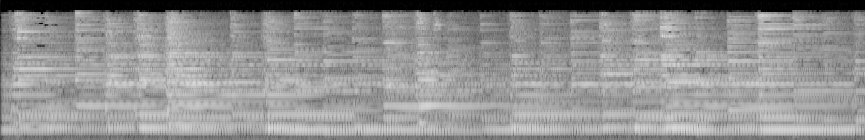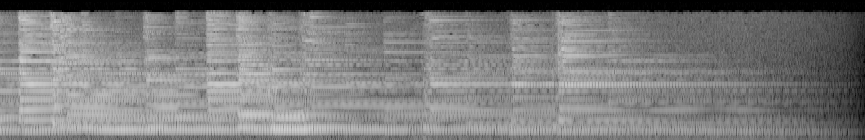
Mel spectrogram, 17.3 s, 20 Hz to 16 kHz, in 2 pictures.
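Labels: A swarmandal plays melodic music with soft, rippling notes. 0:00.0 - 0:17.3

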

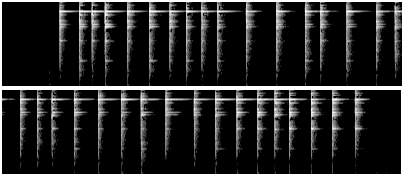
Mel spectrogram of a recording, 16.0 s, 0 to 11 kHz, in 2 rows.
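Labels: The metallic sound of a small hammer or chisel repeating irregularly several times. 0:01.1 - 0:15.2

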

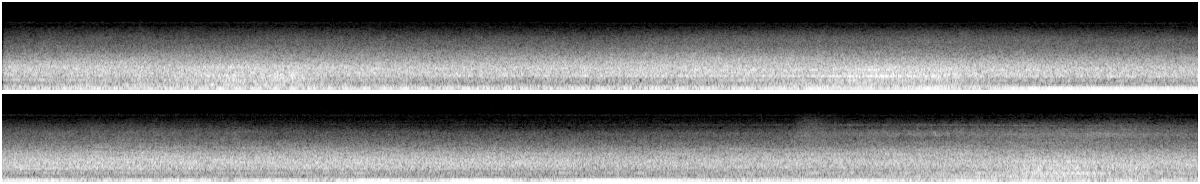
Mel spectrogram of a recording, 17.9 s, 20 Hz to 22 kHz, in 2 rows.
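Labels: Engine noises from cars and trucks passing on the highway. 0:00.0 - 0:17.9
An engine noise from a passing truck on the highway. 0:01.5 - 0:02.3
A car passes by on the highway with a loud engine noise. 0:11.4 - 0:14.1
A car passes by on the highway with a loud engine noise. 0:15.1 - 0:15.9

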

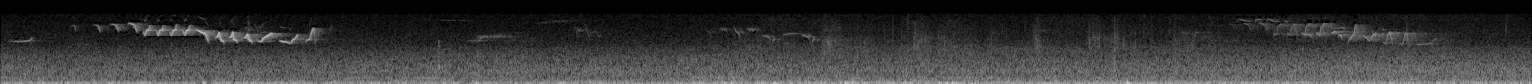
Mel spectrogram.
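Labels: Birds singing in the forest. 0:00.0 - 0:15.3
A stream of water flowing in the forest. 0:03.3 - 0:08.6
Footsteps on branches and leaves in a forest. 0:08.6 - 0:13.0

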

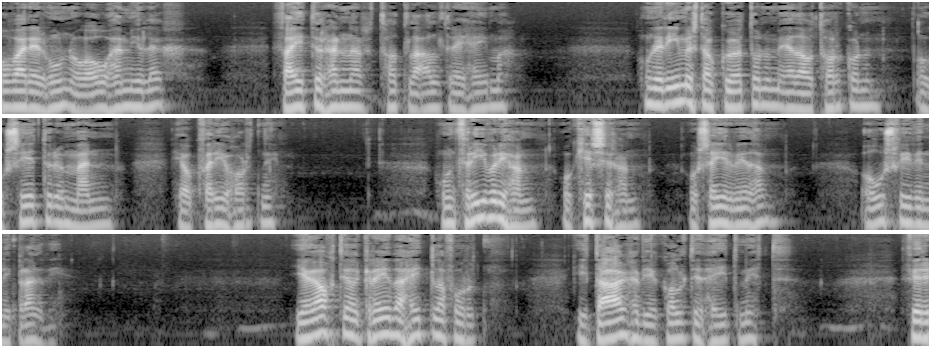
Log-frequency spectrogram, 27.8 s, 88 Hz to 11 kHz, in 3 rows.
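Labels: A priest is reading. 0:06.2 - 0:23.5

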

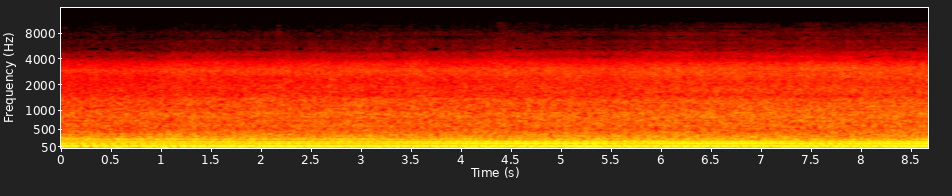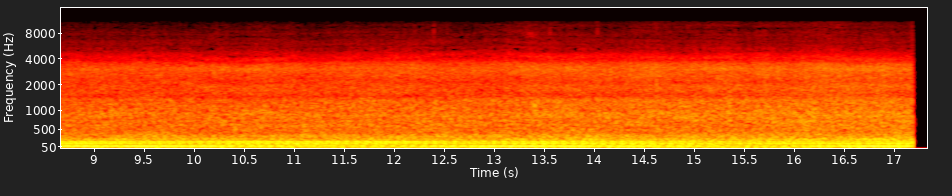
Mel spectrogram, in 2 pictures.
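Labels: A diesel-powered ship engine running steadily. 0:00.0 - 0:17.3

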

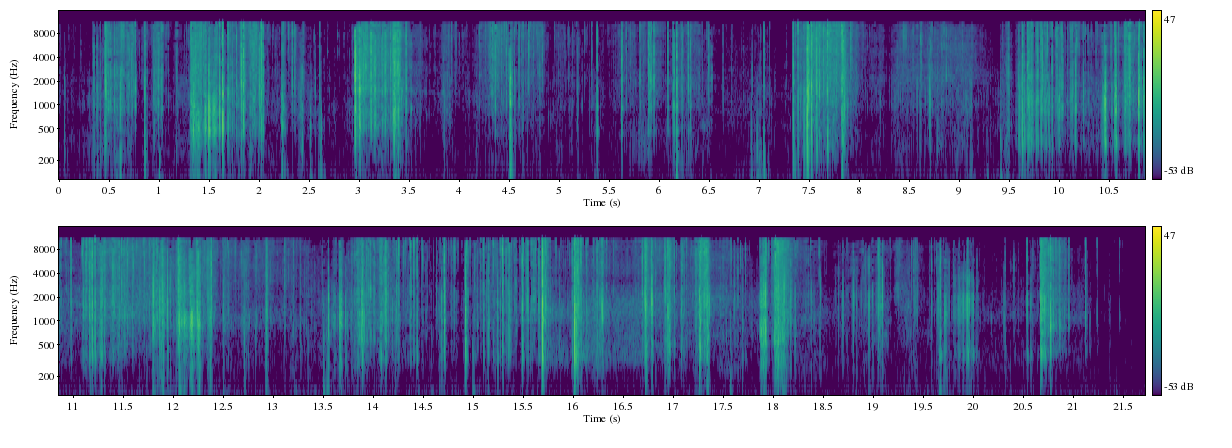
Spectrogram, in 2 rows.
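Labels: Footsteps on a frozen surface. 0:00.0 - 0:21.7

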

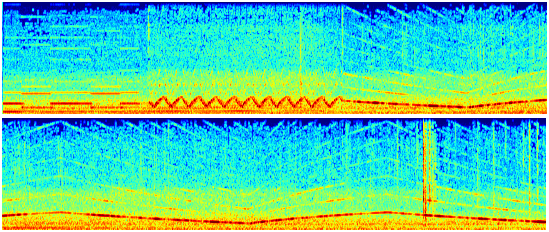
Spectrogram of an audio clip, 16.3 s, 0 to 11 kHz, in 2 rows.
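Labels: A rhythmic siren sounds. 0:00.0 - 0:16.3
An engine is running. 0:00.0 - 0:16.3

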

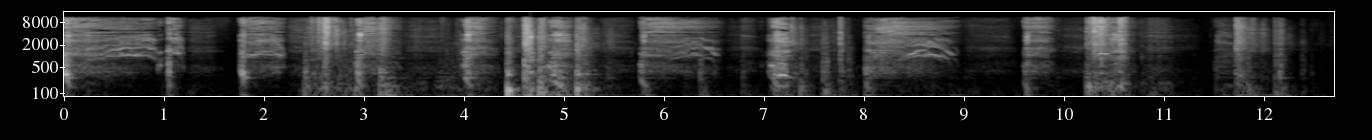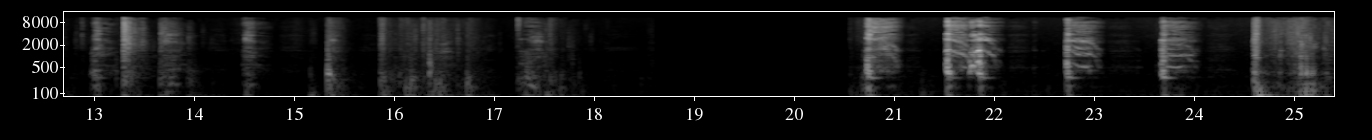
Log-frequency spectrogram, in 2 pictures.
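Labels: A person coughs repeatedly and for a long duration. 0:00.0 - 0:18.8
A person coughs several times briefly. 0:20.3 - 0:24.5
A dull, muffled sound of a door shutting. 0:24.5 - 0:25.4

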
